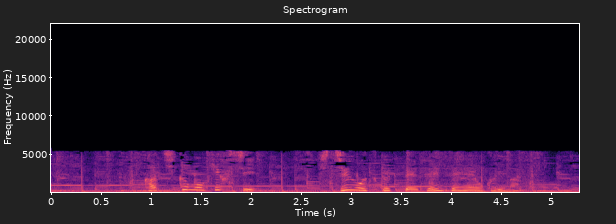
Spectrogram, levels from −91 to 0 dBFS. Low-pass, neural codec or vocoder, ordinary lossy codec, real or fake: 5.4 kHz; none; MP3, 24 kbps; real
